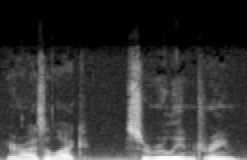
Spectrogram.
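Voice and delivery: soft, low, slow cheesy croon; low seductive line. Acted. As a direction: woo her with a corny low line. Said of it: "he uttered lowly".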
